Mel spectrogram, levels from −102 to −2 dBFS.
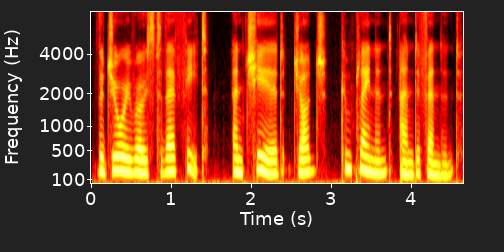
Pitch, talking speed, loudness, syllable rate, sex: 185 Hz, 155 wpm, -17 LUFS, 4.8 syllables/s, female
